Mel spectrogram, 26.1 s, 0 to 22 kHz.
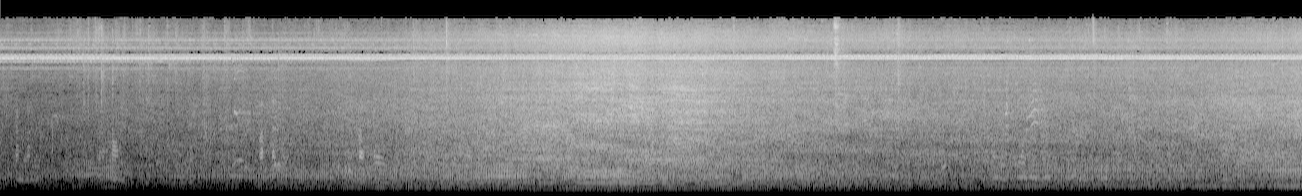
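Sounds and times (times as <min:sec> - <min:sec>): steady high-pitched whine: 0:00.0 - 0:26.0
distant engine passing: 0:05.0 - 0:26.0.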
